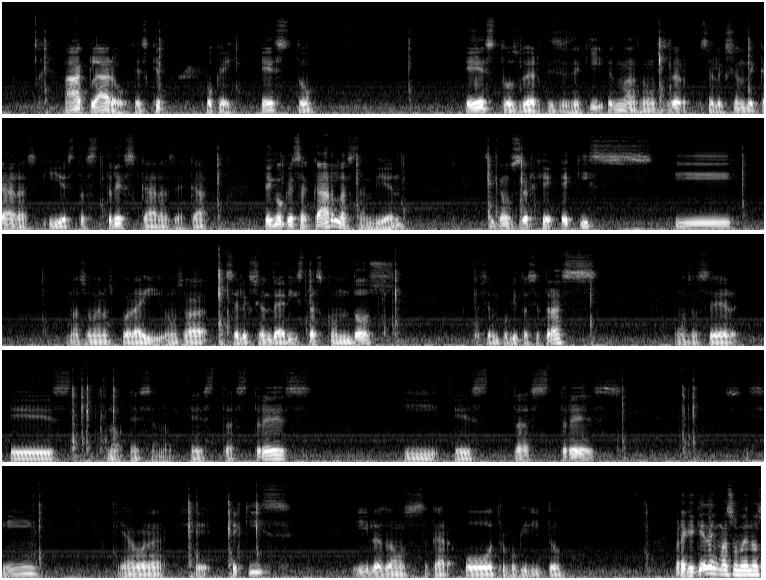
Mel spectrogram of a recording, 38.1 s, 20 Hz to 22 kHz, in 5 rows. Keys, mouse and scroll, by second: 0.5 shift+middle click, 1.2-1.7 shift+scroll up 4, 1.7 shift+middle click, 3.3 click, 4.7 shift+click, 6.5 3, 7.1 click, 7.7 shift+click, 8.1 shift+click, 8.7 shift+scroll down 1, 9.0-12.1 shift+middle drag, 12.5 g, 12.8 x, 15.8 shift+click, 16.3 shift+middle click, 17.4 2, 17.8-18.1 scroll up 1, 18.6 shift+middle click, 19.3-20.5 ctrl+shift+middle drag, 20.7 click, 21.2 shift+middle click, 23.3 shift+click, 23.7 ctrl+shift+z, 24.0-25.4 ctrl+shift+drag, 25.5 shift+middle click, 27.3 shift+click, 28.3 shift+click, 28.8 shift+scroll down 1, 29.1 shift+middle click, 29.9-30.9 ctrl+shift+middle drag, 31.0-32.1 ctrl+shift+middle drag, 32.3 g, 32.7 x, 36.8 shift+click, 37.1 shift+scroll down 1, 37.4 middle click.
